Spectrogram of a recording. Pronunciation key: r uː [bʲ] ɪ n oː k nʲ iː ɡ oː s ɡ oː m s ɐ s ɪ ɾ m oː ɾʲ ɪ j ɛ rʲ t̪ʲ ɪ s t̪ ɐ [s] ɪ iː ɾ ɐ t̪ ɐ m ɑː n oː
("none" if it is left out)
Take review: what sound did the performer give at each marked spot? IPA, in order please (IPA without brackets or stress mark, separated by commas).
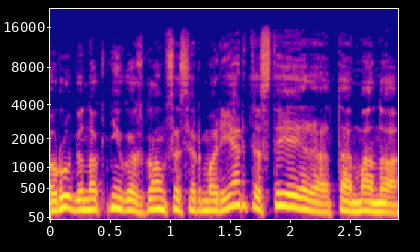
bʲ, none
